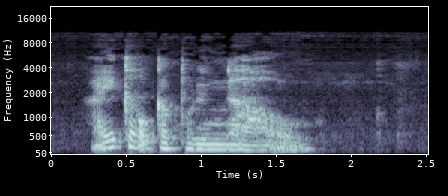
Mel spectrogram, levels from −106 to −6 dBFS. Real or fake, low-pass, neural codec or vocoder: fake; 10.8 kHz; vocoder, 44.1 kHz, 128 mel bands, Pupu-Vocoder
